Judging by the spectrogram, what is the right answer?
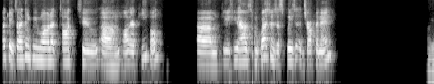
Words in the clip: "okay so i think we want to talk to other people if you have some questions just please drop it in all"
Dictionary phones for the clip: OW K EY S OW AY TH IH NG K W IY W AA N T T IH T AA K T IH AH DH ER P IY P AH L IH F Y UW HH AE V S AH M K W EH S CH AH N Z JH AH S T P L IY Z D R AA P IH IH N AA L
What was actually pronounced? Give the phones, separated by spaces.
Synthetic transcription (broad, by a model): OW K EY S OW AY TH IH NG K W IY W AA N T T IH T AA K T IH AH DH ER P IY P AH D IH F Y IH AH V S AH M K W EH S CH AH N Z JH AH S P L IY Z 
